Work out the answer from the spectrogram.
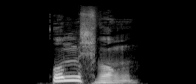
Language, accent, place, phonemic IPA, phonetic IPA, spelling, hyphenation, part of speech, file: German, Germany, Berlin, /ˈʊmʃvʊŋ/, [ˈʔʊmʃvʊŋ], Umschwung, Um‧schwung, noun, De-Umschwung.ogg
- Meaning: reversal, turnaround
